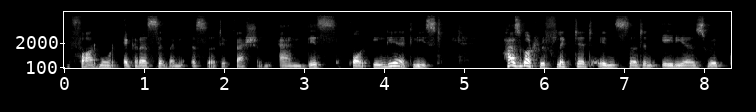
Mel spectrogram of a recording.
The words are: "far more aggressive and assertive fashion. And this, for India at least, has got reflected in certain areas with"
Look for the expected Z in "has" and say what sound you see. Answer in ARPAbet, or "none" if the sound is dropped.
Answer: Z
